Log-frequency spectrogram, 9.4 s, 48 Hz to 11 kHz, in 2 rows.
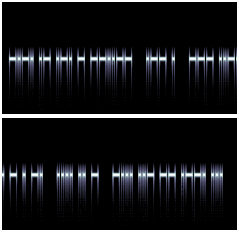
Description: Morse code, heard as a keyed tone, about 28 wpm, 700 Hz. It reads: CART, WE OFTEN HIT BUMPS
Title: Pangram Challenge v2 - 28wpm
